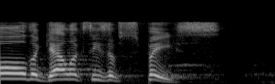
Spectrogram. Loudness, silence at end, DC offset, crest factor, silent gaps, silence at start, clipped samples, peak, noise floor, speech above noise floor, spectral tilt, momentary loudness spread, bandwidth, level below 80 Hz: -27 LUFS; 0.55 s; under 0.1%; 18 dB; none; 0 s; under 0.1%; -8 dBFS; -65 dBFS; 37 dB; -1.5 dB/octave; 9 LU; 7.8 kHz; -76 dBFS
